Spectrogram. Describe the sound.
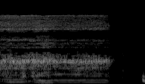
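A voice imitates a mother's loud, drawn-out snore during a movie, lasting about a second, rough and buzzy, then cuts off into a brief pause followed by a short breathy sound.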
